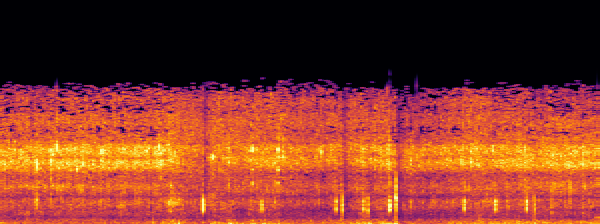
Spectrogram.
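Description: Wind buffeting the microphone, with a steady hiss of splashing water from a pond's spray fountain underneath. Scattered light ticks come in about two seconds in.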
